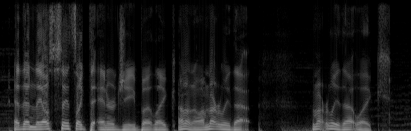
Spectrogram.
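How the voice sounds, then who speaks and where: Quiet but very even in loudness, a man talks at a very fast pace with a medium pitch and lively intonation, the sound dry and close with no echo. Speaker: streamer. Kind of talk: casual chat. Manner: quiet, chilled; not loud. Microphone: good mic with good EQ.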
